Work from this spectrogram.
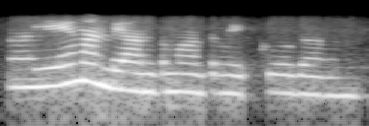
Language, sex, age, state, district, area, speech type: Telugu, female, 18-30, Andhra Pradesh, Kadapa, rural, conversation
